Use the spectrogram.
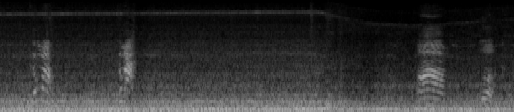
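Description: A heavy truck's engine drones steadily as it labours uphill after a downshift, with a constant low rumble and a high whine, while someone speaks briefly over it.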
